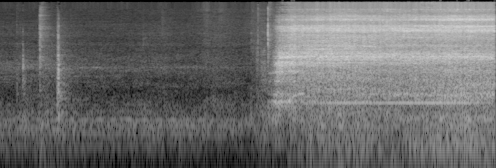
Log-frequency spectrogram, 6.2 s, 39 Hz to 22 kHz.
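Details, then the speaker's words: Ariston 8 kg Class A tumble dryer powered up: a couple of taps, then the motor spins up into a constant, increasing hissing rub with a faint steady tone; a worn motor bearing is suspected, needing motor removal and bearing replacement. "noise How something is rubbed a noise a prolonged sound six In my opinion it 's done now it's increasing In my opinion it comes from some bearing hear well confirmed eh bearing so the bearings need to be replaced"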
